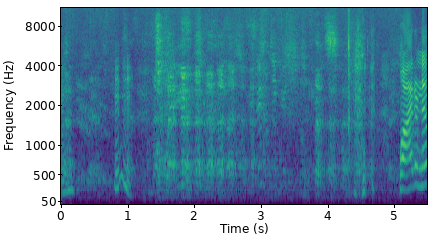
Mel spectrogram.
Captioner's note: laughter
